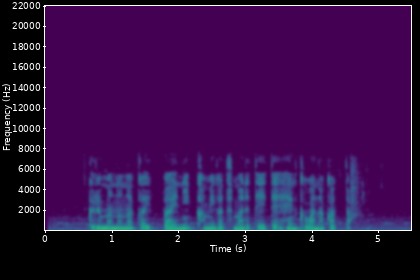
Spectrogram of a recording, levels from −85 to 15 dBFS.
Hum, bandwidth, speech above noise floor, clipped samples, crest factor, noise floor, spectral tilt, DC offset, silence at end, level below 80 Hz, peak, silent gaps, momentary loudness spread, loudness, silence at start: none; 7.4 kHz; 33 dB; under 0.1%; 14 dB; -56 dBFS; -7 dB/octave; under 0.1%; 0.65 s; -58 dBFS; -10 dBFS; none; 13 LU; -24 LUFS; 0.65 s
